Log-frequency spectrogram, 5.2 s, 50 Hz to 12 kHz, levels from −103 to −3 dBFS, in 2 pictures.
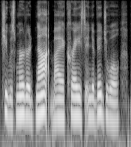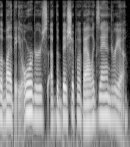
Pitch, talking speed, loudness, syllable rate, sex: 150 Hz, 195 wpm, -19 LUFS, 5.8 syllables/s, female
